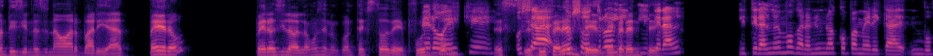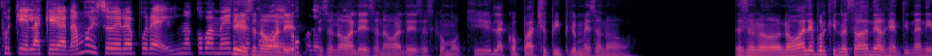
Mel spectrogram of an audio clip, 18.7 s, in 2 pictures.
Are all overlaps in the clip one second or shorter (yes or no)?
no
